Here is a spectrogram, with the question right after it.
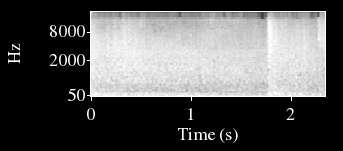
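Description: Major Artillery barrage in Company of Heroes 2, an improved version of the strike. A dense, loud rumble of shell impacts and blasts rolls on without pause, with one sharper crack near the end.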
